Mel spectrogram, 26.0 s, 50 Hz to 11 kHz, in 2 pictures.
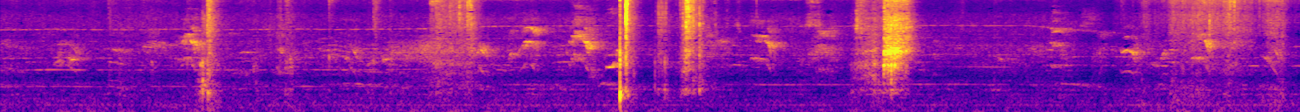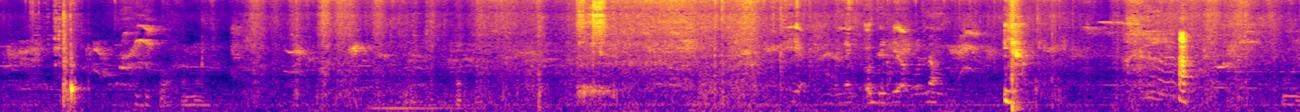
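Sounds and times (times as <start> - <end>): soil rustling: 15.4 - 26.0.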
